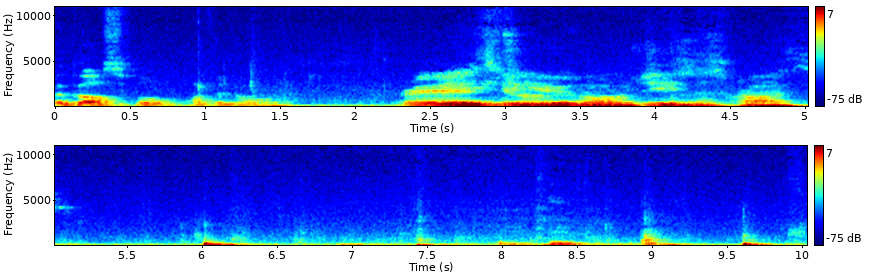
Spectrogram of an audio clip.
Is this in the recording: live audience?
yes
